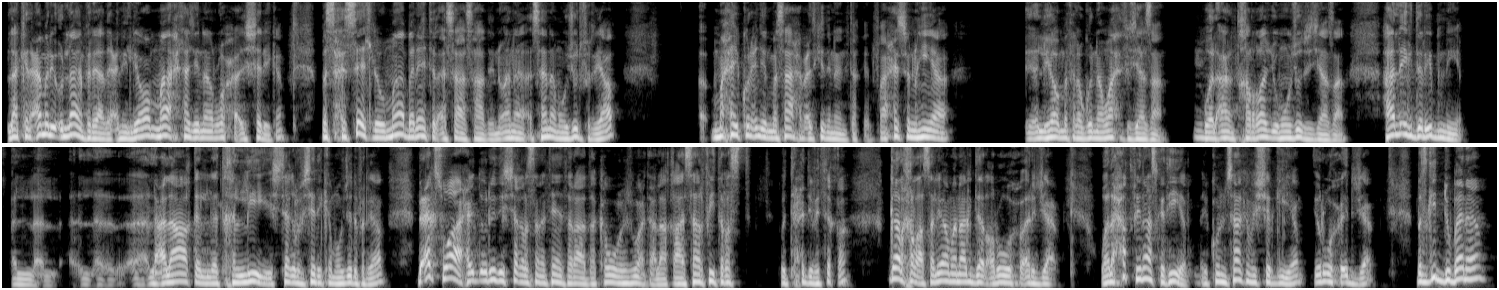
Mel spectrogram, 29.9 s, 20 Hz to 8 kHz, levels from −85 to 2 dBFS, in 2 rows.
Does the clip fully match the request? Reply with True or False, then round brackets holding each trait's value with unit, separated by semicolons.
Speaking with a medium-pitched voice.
True (145 Hz)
